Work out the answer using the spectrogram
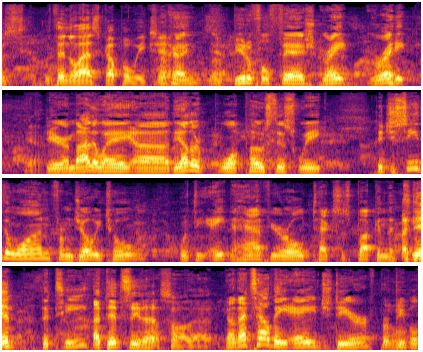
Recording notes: LIVE Christmas Show from Hagan Ace! Thanks to all who made it out.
